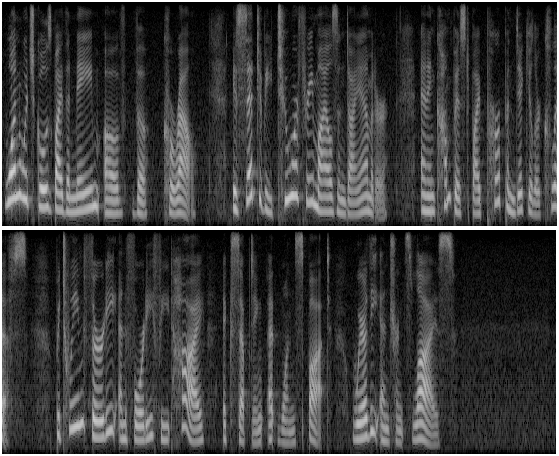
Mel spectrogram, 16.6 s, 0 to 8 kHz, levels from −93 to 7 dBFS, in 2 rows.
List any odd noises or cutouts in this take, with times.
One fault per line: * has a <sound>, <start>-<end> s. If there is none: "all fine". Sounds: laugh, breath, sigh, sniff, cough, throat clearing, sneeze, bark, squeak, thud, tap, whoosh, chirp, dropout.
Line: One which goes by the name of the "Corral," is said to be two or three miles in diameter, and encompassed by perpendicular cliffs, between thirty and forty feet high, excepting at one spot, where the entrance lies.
all fine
